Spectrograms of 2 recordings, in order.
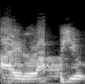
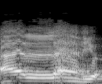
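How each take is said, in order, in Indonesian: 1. Diucapkan dengan logat daerah Tasik. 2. Diucapkan dengan cara biasa dan lembut.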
